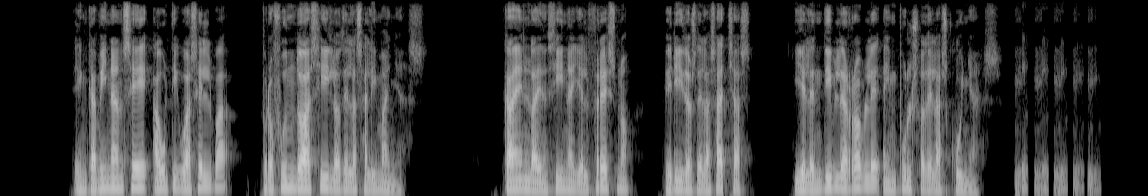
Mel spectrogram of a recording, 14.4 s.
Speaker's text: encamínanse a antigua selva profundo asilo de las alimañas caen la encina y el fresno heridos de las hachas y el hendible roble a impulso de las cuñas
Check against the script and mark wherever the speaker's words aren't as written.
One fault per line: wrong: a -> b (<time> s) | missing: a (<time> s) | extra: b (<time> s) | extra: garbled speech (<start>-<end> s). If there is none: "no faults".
no faults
